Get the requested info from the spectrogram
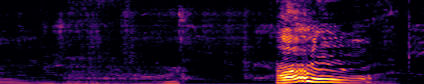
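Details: Pet husky talking indoors: a person speaks at first, then the dog gives a short loud whining howl that bends up and back down, over a low steady hum.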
